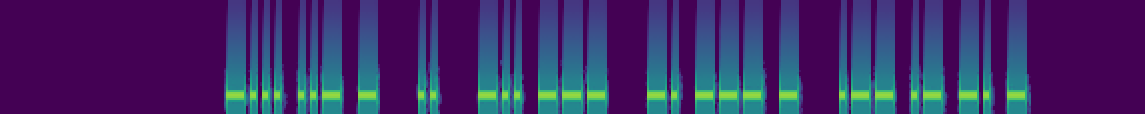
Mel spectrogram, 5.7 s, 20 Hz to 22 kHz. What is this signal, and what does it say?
Morse code, heard as a keyed tone, about 40 wpm, 700 Hz. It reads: BUT I DO NOT WANT
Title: Sets of 5 Words 40wpm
